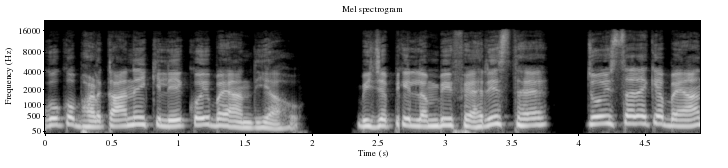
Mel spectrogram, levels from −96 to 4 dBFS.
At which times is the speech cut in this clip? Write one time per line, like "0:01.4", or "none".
0:02.6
